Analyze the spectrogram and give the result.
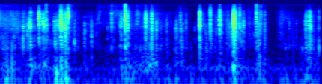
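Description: Fingertips rub and turn the glossy pages of an Allerhande paper magazine, crinkling them. Quiet, bright, papery crinkles and rustles come in quick, dry bursts with almost no low end and no ring, separated by soft pauses.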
